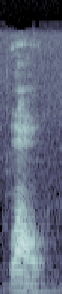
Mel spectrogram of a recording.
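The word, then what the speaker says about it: واو: অনেকে এটা পড়ে থাকেন ওয়া, কিন্তু না, এটার সঠিক উচ্চারণ হচ্ছে ওয়াও।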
